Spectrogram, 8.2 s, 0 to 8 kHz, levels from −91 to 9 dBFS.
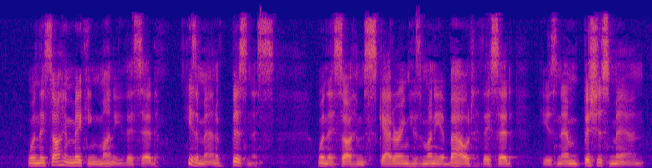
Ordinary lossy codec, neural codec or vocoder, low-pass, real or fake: AAC, 48 kbps; none; 7.2 kHz; real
